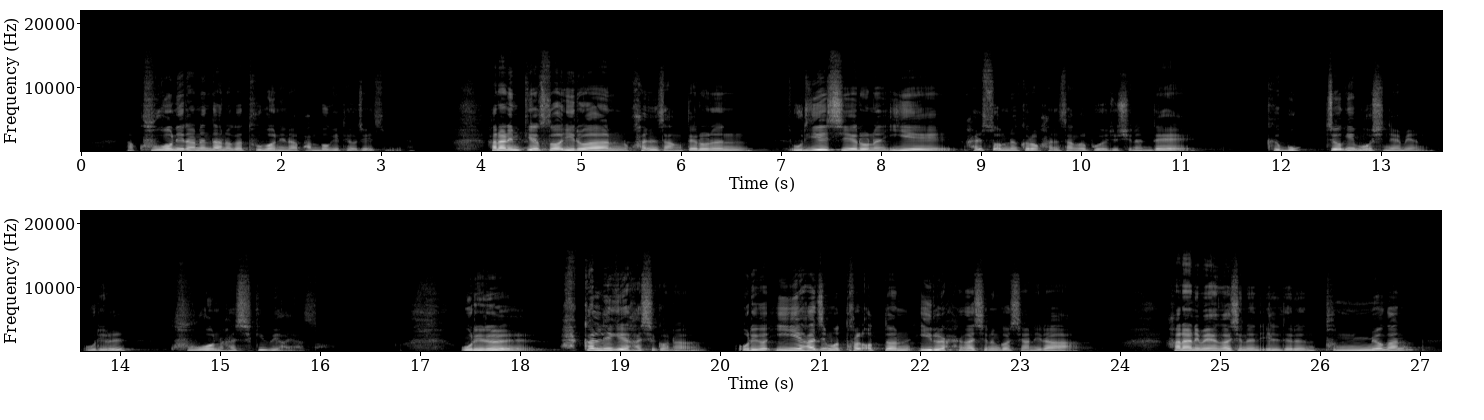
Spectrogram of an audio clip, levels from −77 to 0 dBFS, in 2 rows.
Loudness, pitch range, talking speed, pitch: -29 LUFS, 120-165 Hz, 280 characters per minute, 135 Hz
